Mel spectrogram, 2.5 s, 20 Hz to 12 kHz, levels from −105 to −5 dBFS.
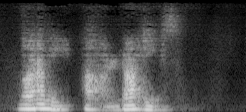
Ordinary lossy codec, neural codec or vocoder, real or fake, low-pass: MP3, 48 kbps; codec, 44.1 kHz, 0.9 kbps, DAC; fake; 10.8 kHz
